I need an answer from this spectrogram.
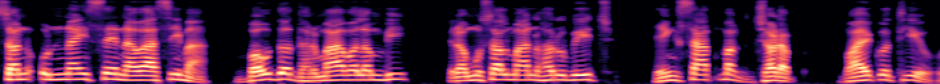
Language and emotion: Nepali, neutral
